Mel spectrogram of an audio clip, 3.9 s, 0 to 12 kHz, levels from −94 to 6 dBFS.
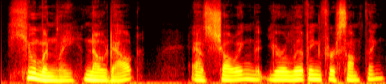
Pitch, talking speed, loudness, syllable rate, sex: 130 Hz, 155 wpm, -17 LUFS, 5.2 syllables/s, male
